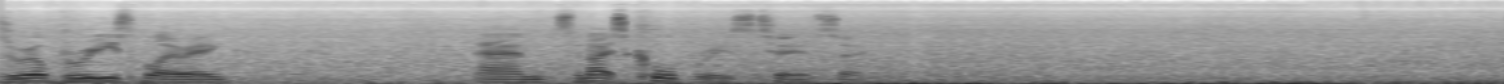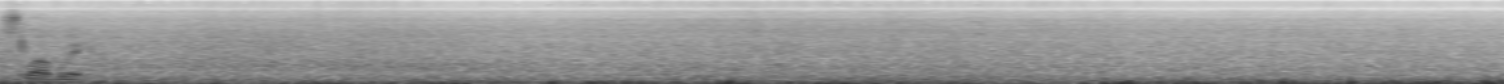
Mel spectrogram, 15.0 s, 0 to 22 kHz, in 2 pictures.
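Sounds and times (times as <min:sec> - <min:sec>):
waves breaking on a beach: 0:00.0 - 0:15.0
wind buffeting the microphone: 0:00.0 - 0:15.0.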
